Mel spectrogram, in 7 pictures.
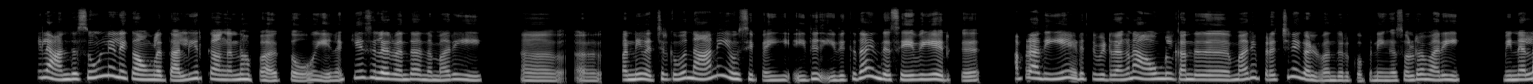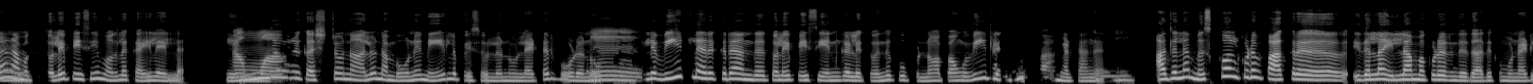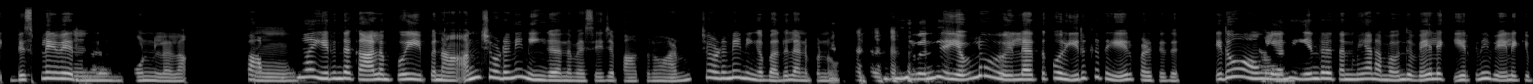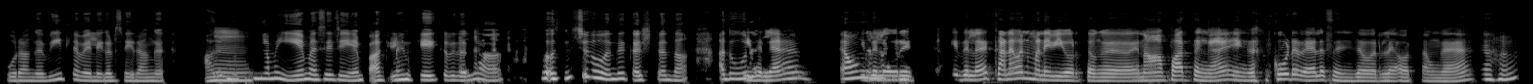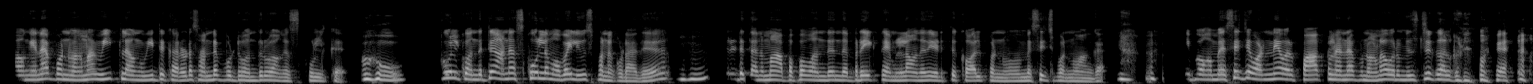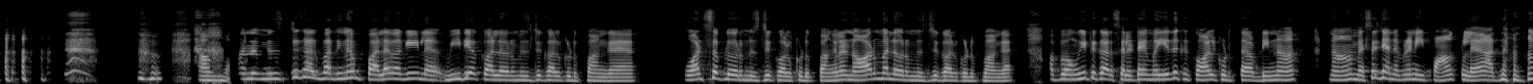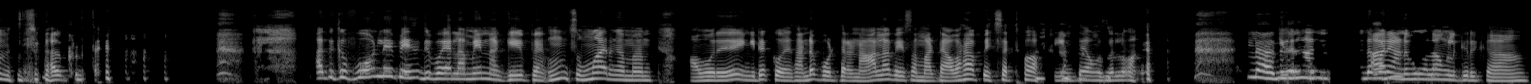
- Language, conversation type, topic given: Tamil, podcast, நீங்கள் செய்தி வந்தவுடன் உடனே பதிலளிப்பீர்களா?
- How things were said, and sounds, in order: other background noise; "முன்னலாம்" said as "மின்னலாம்"; in English: "மிஸ்கால்"; in English: "டிஸ்ப்ளேவே"; laugh; laugh; laughing while speaking: "கொஞ்சம் வந்து கஷ்டந்தான். அது ஒரு அவங்கள்லாம் ம்"; laughing while speaking: "ஒஹோ!"; chuckle; laughing while speaking: "ஒரு மிஸ்டு கால் குடுப்பாங்க"; laughing while speaking: "ஆமா"; in English: "வீடியோ கால்ல"; in English: "நார்மல்ல ஒரு மிஸ்டு கால்"; laugh; laughing while speaking: "நீ பாக்கல. அதனால தான், மிஸ்டு … அப்டின்ட்டு அவங்க சொல்லுவாங்க"; laugh; chuckle; laughing while speaking: "இல்ல அது, அன்"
